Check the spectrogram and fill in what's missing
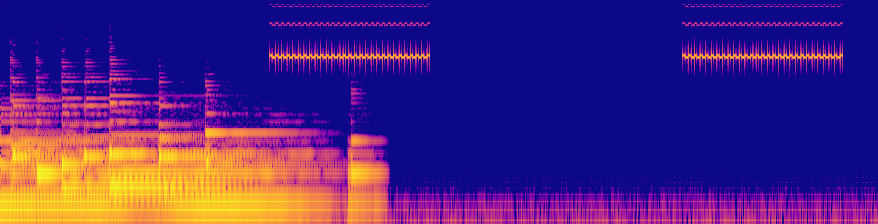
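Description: A phone ringtone plays a bright melodic jingle, followed by two sustained bursts of electronic ringing separated by a quiet gap, loud and close with no talk over it.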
